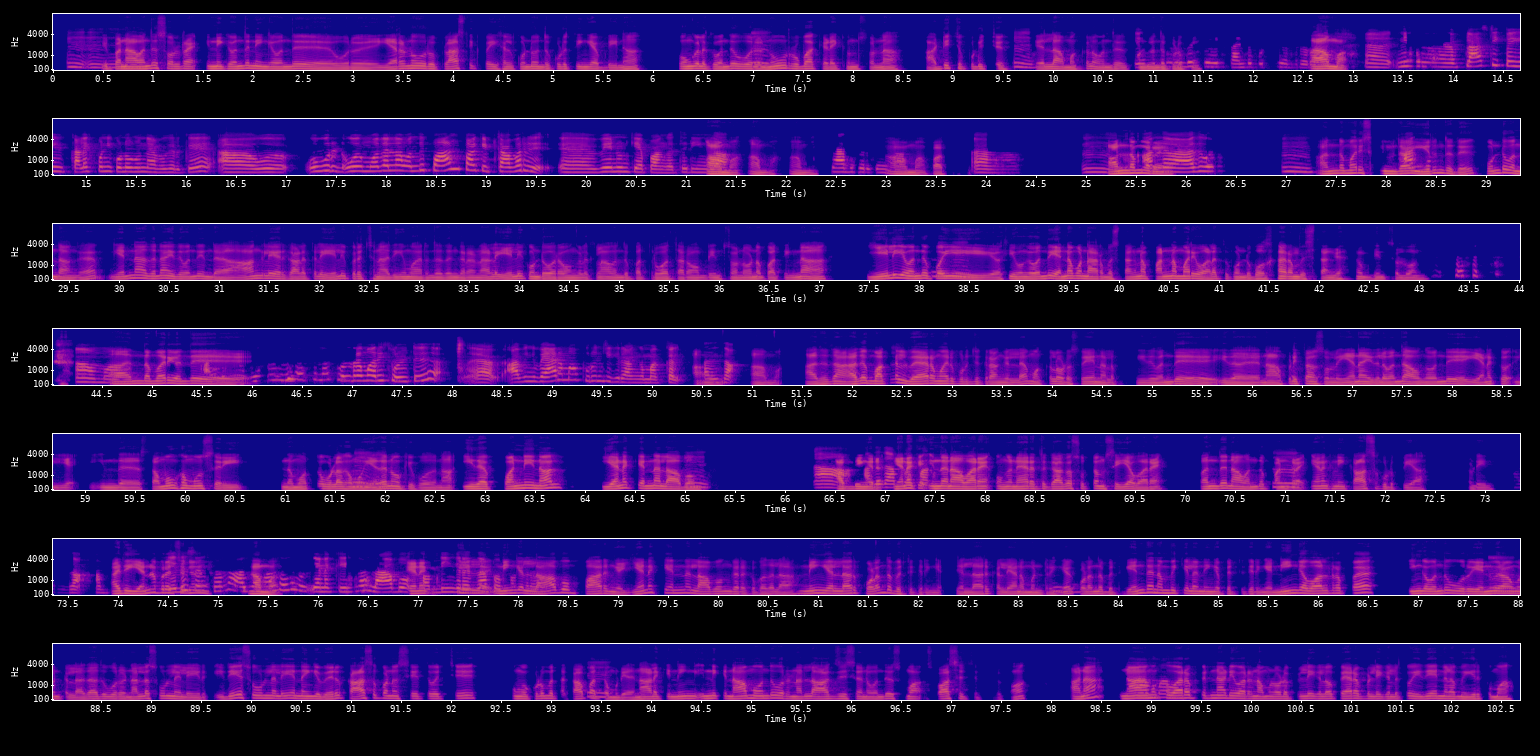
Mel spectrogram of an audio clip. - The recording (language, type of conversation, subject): Tamil, podcast, பிளாஸ்டிக் மாசுபாடு பற்றி நீங்கள் என்ன நினைக்கிறீர்கள்?
- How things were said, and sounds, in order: in English: "கலெக்ட்"; in English: "ஸ்கீம்"; laughing while speaking: "கொண்டு போக ஆரம்பிச்சுட்டாங்க"; laugh; tapping; tsk; other noise; in English: "என்விரான்மென்டல்"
